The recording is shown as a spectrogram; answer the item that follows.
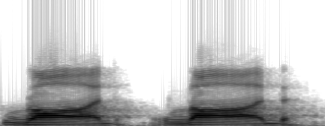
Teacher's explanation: the linguists also speak about this sound being pronounced from one side of the mouth, usually from the left side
